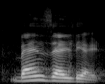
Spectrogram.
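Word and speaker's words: benzaldehyde: इसका प्रोनाउंसिएशन जो होता है वो बेंज़ल्डिहाइड होता है। ठीक है? बेंजेल्डिहाइड बेंजाल्डिहाइड ठीक है यह भी सही है बेंजोल्डिहाइड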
